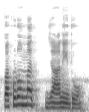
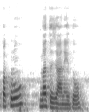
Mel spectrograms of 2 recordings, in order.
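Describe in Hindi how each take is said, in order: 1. विराम दूसरे शब्द के बाद है। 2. विराम पहले शब्द के बाद है। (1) "इस वाक्य में बच्चे को बाहर जाने जाने को कहा गया है" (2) "इन दोनों वाक्यों में बच्चे को बाहर जाने से रोका गया है"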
